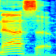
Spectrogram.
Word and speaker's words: Nasa: main character is named nasa which is pronounced the same as the american space agency nasa in japanese and he was named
